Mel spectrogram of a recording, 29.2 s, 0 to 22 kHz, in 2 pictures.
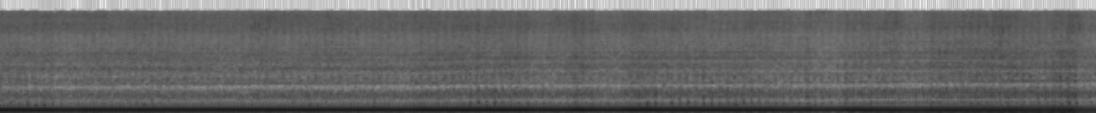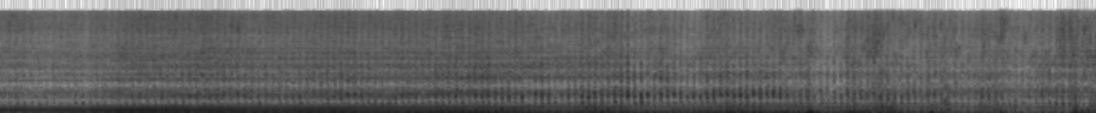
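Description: Bell 47 helicopter's piston engine and main rotor running on the ground with a steady low hum. About halfway through the sound deepens and begins to pulse as power comes up, and near the end the helicopter lifts off into a hover.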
